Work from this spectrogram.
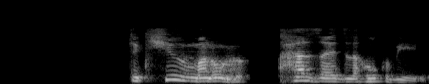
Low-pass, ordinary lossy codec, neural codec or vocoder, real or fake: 5.4 kHz; MP3, 24 kbps; codec, 16 kHz, 0.9 kbps, LongCat-Audio-Codec; fake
